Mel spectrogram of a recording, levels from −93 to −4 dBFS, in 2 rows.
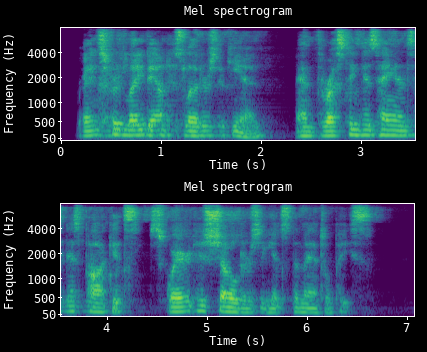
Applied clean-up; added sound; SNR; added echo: neural mask model DeepFilterNet 3.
